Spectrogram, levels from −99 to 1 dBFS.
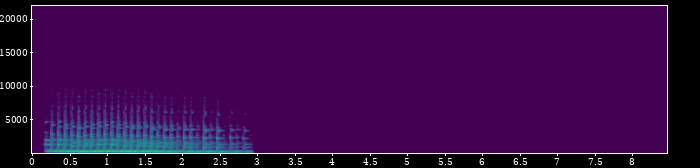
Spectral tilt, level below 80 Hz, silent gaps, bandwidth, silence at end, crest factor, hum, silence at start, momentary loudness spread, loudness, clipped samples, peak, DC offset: -6.5 dB/octave; -84 dBFS; none; 5.2 kHz; 5.55 s; 18 dB; none; 0.15 s; 14 LU; -33 LUFS; under 0.1%; -20 dBFS; under 0.1%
